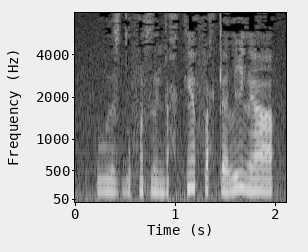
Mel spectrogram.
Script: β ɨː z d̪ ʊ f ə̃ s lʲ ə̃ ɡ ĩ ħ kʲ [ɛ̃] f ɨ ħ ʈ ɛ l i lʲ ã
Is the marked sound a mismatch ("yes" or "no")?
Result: no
